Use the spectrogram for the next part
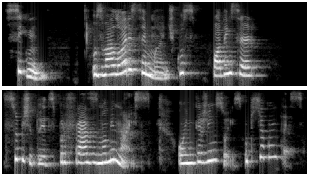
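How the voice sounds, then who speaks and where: Her voice high-pitched, sing-song and mellow, a Brazilian Portuguese teacher speaks a little slowly in an online class, explaining each step and checking in with students; the recording is dull and lo-fi.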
